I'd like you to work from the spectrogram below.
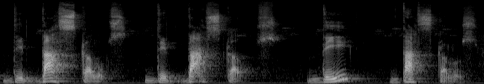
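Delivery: "didáscalos" read slowly, drawn out on "das"; pronúncia de didáscalos. Shown as a demonstration. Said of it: "Como é que você vai ler essa palavra?". ("didáscalos" devagar, com a sílaba "das" alongada)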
